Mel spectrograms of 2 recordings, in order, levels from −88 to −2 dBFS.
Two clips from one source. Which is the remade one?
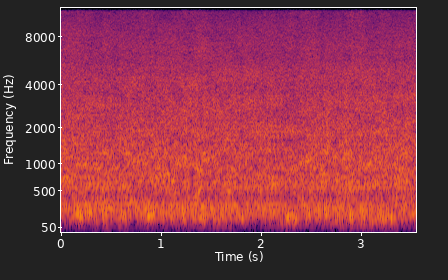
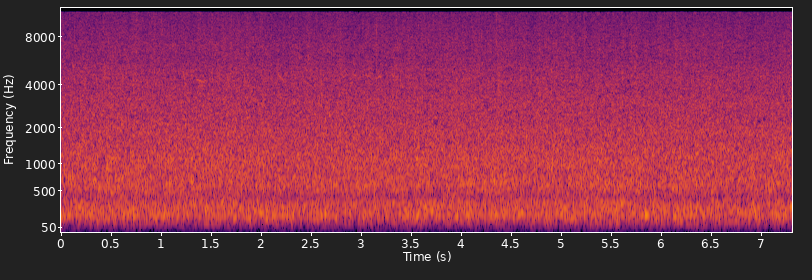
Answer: first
